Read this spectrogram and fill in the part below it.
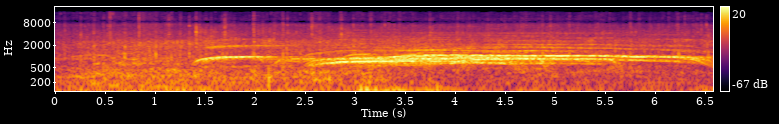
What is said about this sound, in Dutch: Je hoort hier het applaus van een groep studenten die zich verzameld hebben op de binnenplaats van de Staatsuniversiteit van Sint-Petersburg.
